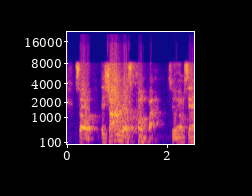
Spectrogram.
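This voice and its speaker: There is audible room echo around this man's medium-pitched voice. He talks at a fairly quick pace. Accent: American. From US South, South Florida (Fort Pierce), Haitian family. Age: 20s. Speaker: fitness and fashion influencer, model. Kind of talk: interview. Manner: casual, animated.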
